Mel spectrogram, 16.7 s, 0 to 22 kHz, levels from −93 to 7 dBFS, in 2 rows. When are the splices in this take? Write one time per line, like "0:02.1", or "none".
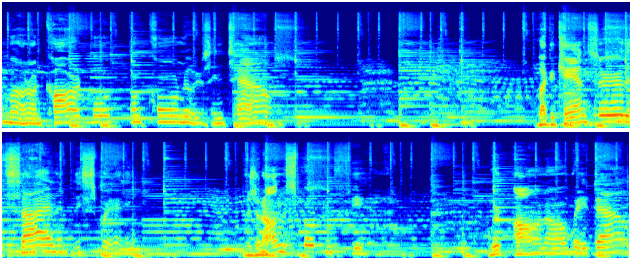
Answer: none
